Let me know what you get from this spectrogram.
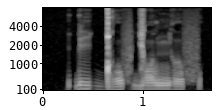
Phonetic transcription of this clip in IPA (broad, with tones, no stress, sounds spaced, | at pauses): ɗ i˥ ɡ͡ǃ o˧˥ f ɟ ɔ˩ l ɲ ɤ˧˥ f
